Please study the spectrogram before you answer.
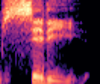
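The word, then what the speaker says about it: siddhi: The vdic the vadic term city. Si dd hi. City. It's pronounced the same as as city, like Gotham City in Batman lore.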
